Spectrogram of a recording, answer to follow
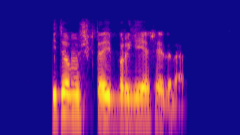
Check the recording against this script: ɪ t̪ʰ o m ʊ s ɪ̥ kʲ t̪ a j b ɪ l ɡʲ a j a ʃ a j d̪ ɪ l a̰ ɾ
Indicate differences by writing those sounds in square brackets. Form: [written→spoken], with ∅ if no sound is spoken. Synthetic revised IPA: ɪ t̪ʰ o m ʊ [s→ʃ] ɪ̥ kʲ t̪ a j b ɪ [l→ɾ] ɡʲ a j a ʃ a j d̪ ɪ l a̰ ɾ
